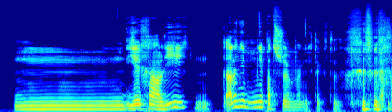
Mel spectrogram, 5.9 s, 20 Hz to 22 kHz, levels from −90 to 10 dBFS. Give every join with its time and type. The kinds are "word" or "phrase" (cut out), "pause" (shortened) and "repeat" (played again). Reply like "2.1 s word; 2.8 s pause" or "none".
none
